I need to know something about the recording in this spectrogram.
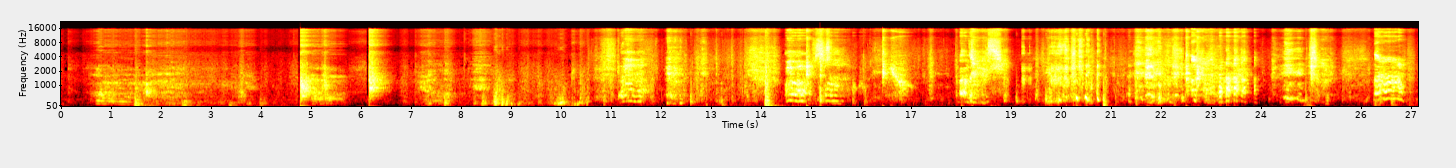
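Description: Young men shout and laugh with excitement nearby.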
